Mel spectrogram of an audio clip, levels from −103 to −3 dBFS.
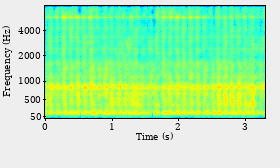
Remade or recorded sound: remade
